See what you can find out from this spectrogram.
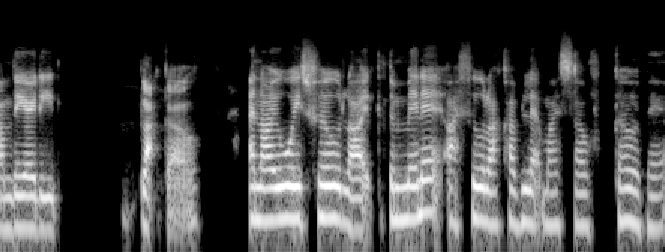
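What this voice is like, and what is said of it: Cockney accent. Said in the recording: “always speak in a Cockney accent. And I think I use that as my relaxed tone”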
